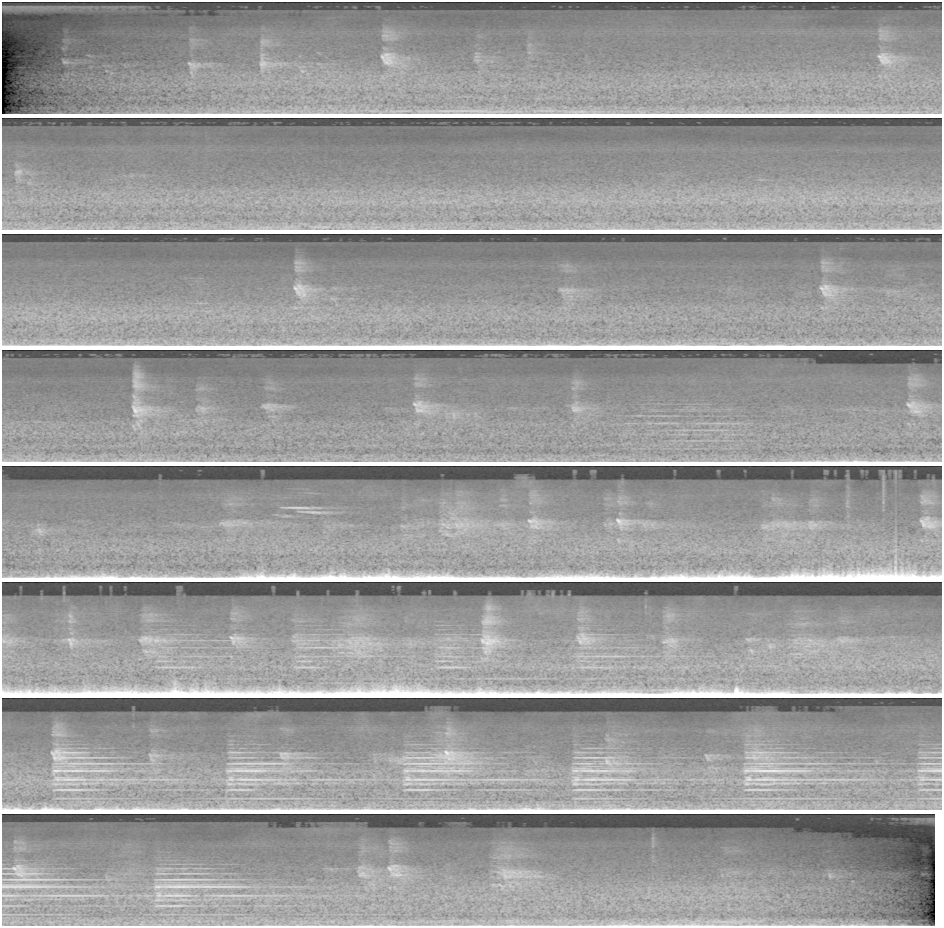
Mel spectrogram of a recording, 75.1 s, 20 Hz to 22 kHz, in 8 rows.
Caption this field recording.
Ambience 7 o'clock. Sorry for the wind.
